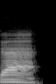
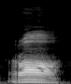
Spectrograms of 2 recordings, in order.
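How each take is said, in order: First: The letter name is said with a light sound. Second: The letter name is said with a heavy sound. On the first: The speaker calls it wrong. "we don't say Ra" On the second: The speaker calls it right. "It's heavy"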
